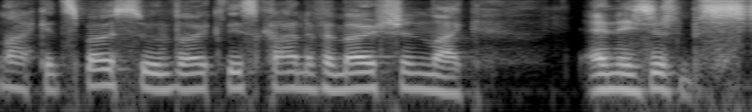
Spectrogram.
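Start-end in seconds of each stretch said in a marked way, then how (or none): 0.3-2.2 put-on angry yell, higher. Retelling a performer freaking out at the lighting guy: imitating a performer yelling. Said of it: "yelling at, like, the lighting guy".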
